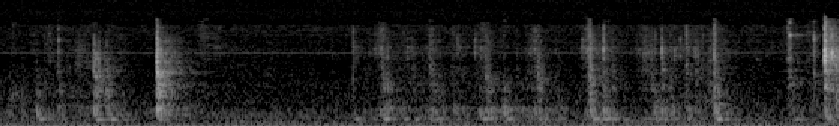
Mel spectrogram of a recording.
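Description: Near silence with a few faint, scattered clicks and taps of a hand handling the plastic diverter motor on the washer's outer tub.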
